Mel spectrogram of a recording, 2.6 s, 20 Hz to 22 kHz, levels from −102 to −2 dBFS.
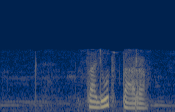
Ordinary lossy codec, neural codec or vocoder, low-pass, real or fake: MP3, 24 kbps; none; 3.6 kHz; real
